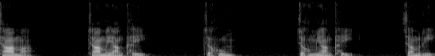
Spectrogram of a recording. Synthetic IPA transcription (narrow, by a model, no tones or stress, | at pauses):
t͡ʃaːmɐ̰ | t͡ʃamɐjaŋkʰɐj | t͡ʃɐhum | t͡ʃɐɦumjaŋkʰɐj | t͡ʃamɾi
